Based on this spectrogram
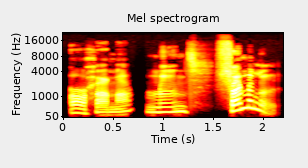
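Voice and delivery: high, slow alien creature rasp; squeaky little alien voice; Stitch voice. Acted. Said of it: "you gotta do it".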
